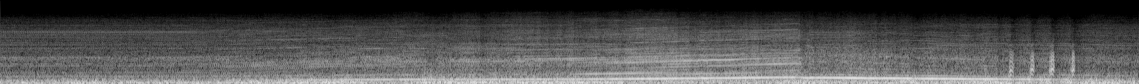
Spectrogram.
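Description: A 2021 Honda Fireblade CBR1000RR-R SP engine pulls loudly on the throttle, its steady drone rising in pitch then dropping after a shift, with wind rush from the ride.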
